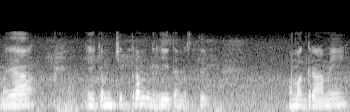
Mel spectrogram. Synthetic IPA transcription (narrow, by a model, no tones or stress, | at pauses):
mɐjaː | eːkɐmt͡ʃit̪ɾɐmɡɾɪɦiːt̪ɐmɐst̪i | ɐmɐɡɾaːmeː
